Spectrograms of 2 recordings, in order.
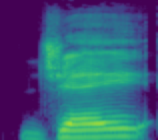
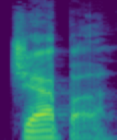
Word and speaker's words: Japa: It is spelled Japa, and in Finland the J is pronounced like a Y.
